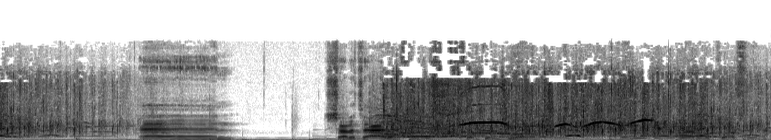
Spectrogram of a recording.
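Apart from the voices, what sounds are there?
applause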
